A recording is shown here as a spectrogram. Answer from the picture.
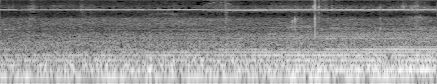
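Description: Outdoor ambience: a steady low rumble with a faint hum, slowly getting louder, and a thin steady high tone above it.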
